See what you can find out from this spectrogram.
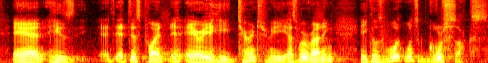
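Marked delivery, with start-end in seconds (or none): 5.4-6.6 put-on heavy German accent, laid on thick, soft. Retelling a run, the speaker quotes a fellow runner from Germany: thick German accent. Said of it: "Had this thick German accent".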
